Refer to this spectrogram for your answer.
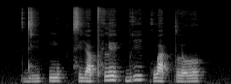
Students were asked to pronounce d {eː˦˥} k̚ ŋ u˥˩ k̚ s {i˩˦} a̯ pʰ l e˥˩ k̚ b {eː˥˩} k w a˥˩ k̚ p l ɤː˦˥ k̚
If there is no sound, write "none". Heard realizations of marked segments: iː˦˥, i˧, iː˥˩

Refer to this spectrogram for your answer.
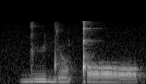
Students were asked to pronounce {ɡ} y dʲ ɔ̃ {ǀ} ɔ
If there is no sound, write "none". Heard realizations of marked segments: ɡ, ǃ

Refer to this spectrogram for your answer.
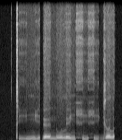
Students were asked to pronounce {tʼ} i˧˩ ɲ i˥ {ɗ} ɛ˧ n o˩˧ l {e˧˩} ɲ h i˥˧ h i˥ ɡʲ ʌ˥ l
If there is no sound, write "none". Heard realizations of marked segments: tʼ, ɗ, e˥

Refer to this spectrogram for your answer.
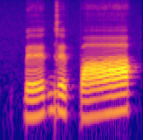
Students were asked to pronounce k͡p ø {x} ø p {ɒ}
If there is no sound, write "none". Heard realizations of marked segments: ɡ, ɑ

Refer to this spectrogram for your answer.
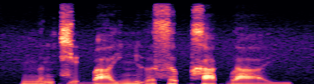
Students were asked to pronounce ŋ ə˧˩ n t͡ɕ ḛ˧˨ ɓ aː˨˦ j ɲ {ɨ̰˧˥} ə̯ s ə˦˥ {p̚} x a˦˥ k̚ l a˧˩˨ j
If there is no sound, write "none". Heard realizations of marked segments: ɨ̰˧˥, p̚

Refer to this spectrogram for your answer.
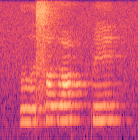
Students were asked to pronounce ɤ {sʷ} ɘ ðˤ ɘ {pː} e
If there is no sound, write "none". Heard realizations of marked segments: s, pː

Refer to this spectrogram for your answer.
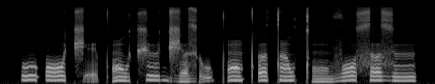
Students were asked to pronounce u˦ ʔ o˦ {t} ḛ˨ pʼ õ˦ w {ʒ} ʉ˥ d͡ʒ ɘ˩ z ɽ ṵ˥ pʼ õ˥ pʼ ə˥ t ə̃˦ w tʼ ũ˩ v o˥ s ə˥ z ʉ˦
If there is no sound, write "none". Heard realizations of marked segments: t͡ʃ, t͡ʃ

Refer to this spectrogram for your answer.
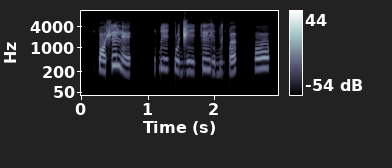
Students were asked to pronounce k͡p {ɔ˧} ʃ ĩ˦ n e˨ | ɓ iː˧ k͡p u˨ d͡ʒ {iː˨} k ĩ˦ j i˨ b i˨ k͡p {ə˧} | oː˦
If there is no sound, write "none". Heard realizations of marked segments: ɔ˨, iː˨, ə˨˦

